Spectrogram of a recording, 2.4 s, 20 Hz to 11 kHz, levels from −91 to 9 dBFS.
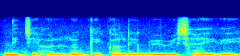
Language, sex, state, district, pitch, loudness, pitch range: Hindi, female, Uttar Pradesh, Jyotiba Phule Nagar, 195 Hz, -13 LUFS, 190-195 Hz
